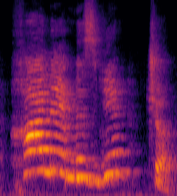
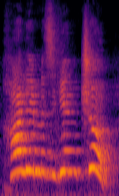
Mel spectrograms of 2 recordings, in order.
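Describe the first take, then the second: First: It is read slowly, syllable by syllable. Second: It is read at a normal, fluent pace.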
